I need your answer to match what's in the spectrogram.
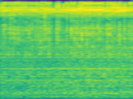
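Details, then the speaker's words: Lab pump in a physics laser setup, running on a makeshift supply after its power supply was ripped out, gives a constant harsh buzzing rattle over a steady drone and a bad smell; abnormal pump noise, cause unknown. "okay so it's running uh but it's making a noise I"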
